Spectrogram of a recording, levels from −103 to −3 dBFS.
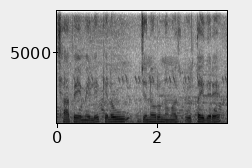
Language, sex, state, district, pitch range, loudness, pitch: Kannada, male, Karnataka, Bidar, 135-155 Hz, -14 LUFS, 140 Hz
